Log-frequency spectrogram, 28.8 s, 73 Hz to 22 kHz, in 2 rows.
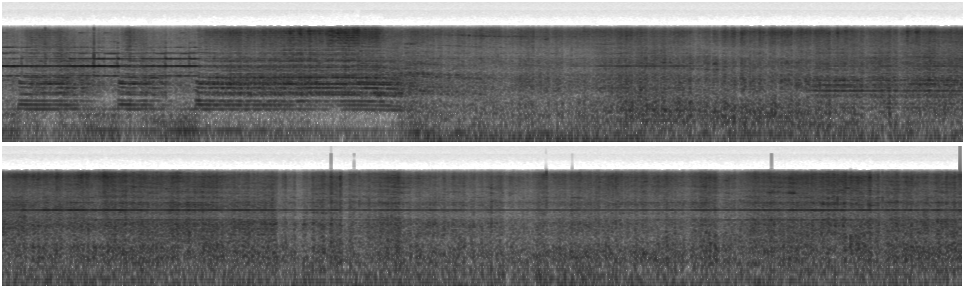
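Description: A locomotive's Nathan K5HL five-chime air horn sounds the crossing signal, with two brief breaks, until about six seconds in. It stops as the diesel locomotives pass, and the double-stack well cars then rumble and clatter steadily over the rails. A shorter, fainter horn blast comes near the middle, and a thin steady high ringing runs throughout.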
